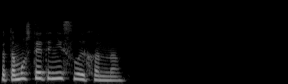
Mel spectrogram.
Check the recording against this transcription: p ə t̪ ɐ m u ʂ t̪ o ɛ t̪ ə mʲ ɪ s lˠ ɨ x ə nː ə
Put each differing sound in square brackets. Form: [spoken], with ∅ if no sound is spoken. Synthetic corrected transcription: p ə t̪ ɐ m u ʂ t̪ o ɛ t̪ ə [nʲ] ɪ s lˠ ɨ x ə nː ə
